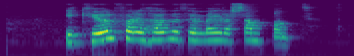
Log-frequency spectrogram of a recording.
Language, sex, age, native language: Icelandic, female, 40-49, Icelandic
